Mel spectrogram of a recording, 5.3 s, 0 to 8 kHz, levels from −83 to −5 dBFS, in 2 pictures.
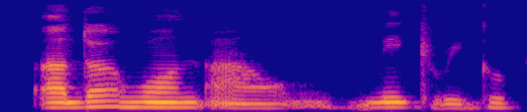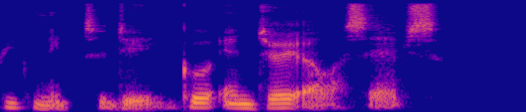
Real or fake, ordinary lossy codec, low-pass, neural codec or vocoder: fake; MP3, 48 kbps; 7.2 kHz; codec, 16 kHz, 1 kbps, X-Codec, HuBERT features, trained on LibriSpeech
